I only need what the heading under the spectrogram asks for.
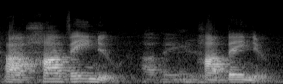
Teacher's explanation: in the modern Jewish pronunciation, the cheth does not show up as guttural as what it is in the classical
